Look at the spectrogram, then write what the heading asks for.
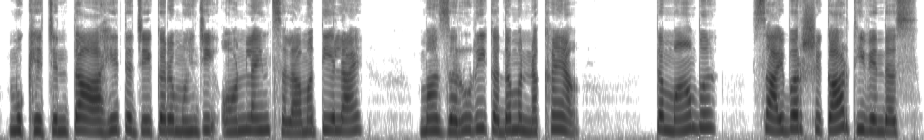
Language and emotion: Sindhi, fearful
